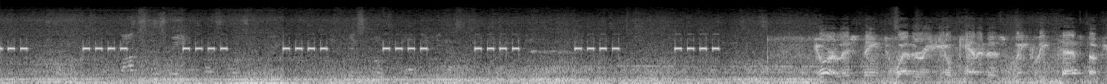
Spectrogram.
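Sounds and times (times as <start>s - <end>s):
weather radio alert beeps: 0.0s - 7.3s
low background rumble: 0.0s - 11.0s.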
